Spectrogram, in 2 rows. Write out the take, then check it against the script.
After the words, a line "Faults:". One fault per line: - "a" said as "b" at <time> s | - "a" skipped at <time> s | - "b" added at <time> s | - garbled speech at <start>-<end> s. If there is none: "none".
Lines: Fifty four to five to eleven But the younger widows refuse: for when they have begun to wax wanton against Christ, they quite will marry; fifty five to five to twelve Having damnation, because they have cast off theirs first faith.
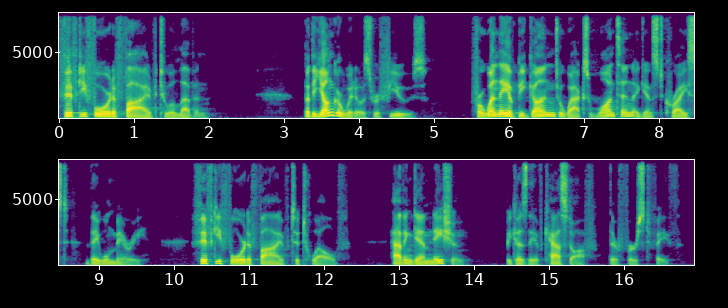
Fifty four to five to eleven But the younger widows refuse: for when they have begun to wax wanton against Christ, they will marry; fifty four to five to twelve Having damnation, because they have cast off their first faith.
Faults:
- "quite" skipped at 9.0 s
- "five" said as "four" at 10.6 s
- "theirs" said as "their" at 15.8 s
